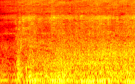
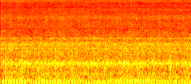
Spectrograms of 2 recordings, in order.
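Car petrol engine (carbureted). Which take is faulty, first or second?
first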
